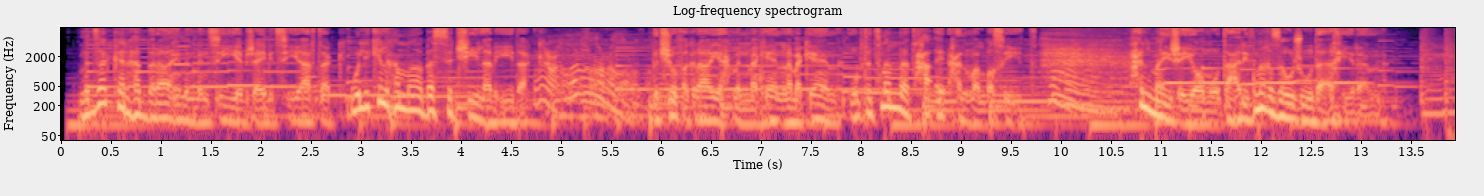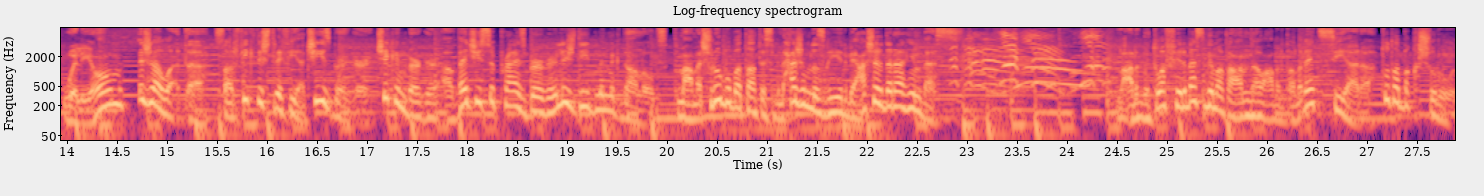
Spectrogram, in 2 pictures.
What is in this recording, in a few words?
Lebanese TVC, voiceover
